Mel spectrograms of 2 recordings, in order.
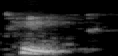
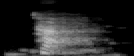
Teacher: So now that T-A-P-E is quite long, tape, as opposed to tap just now. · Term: long vowel sound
